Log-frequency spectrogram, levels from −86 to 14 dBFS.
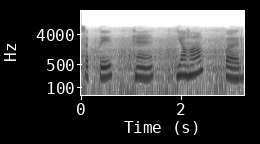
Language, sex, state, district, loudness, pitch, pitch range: Hindi, female, Chandigarh, Chandigarh, -12 LUFS, 215 Hz, 205-235 Hz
